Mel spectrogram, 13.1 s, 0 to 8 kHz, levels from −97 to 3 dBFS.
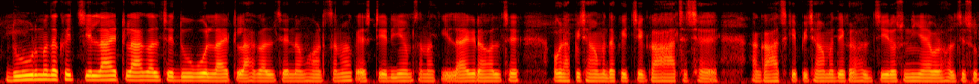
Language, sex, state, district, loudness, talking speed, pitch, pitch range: Maithili, male, Bihar, Saharsa, -37 LUFS, 155 wpm, 120 Hz, 120-135 Hz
